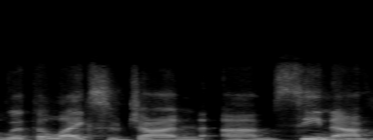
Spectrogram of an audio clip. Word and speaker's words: Cena: where he wrestled with the likes of John Cena, right? Cena? Yeah, John Is that how you pronounce it?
